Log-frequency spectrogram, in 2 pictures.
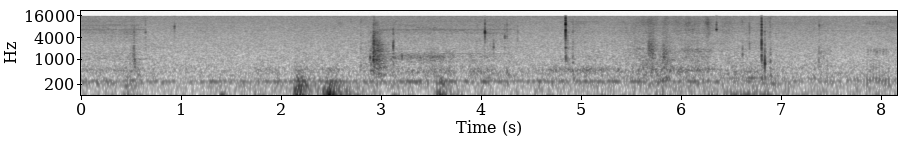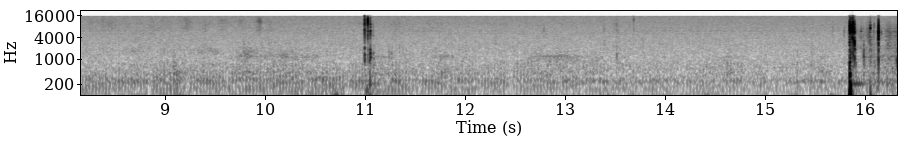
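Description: A Siamese kitten purrs with a soft, steady low rumble, broken by occasional clicks and taps.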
